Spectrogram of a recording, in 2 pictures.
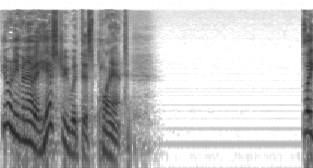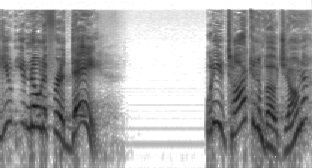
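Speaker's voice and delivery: high, fast disbelieving question; incredulous God. Acted. God asking Jonah in high amused disbelief. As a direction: scoff like it's absurd. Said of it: "He goes".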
